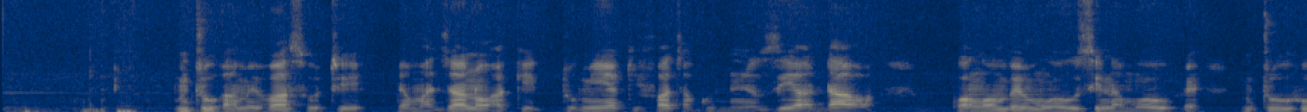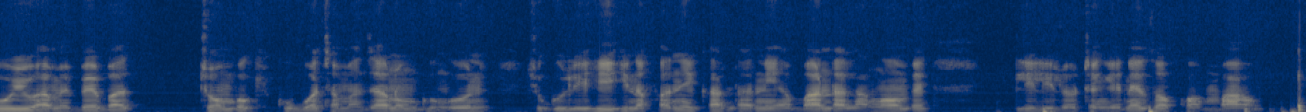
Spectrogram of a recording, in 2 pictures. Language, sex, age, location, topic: Swahili, male, 18-24, Kisumu, agriculture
